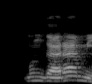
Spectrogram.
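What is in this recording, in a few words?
"menggarami", Malay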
